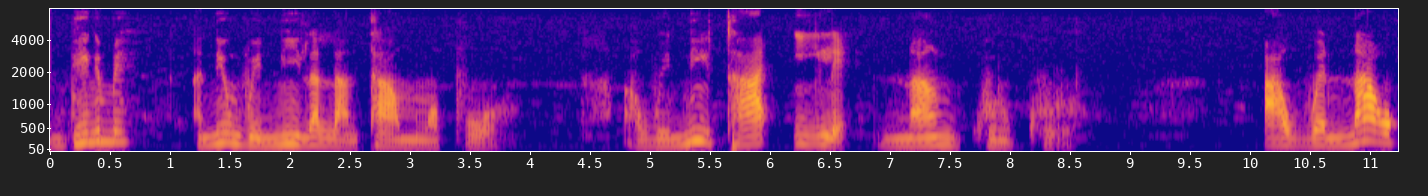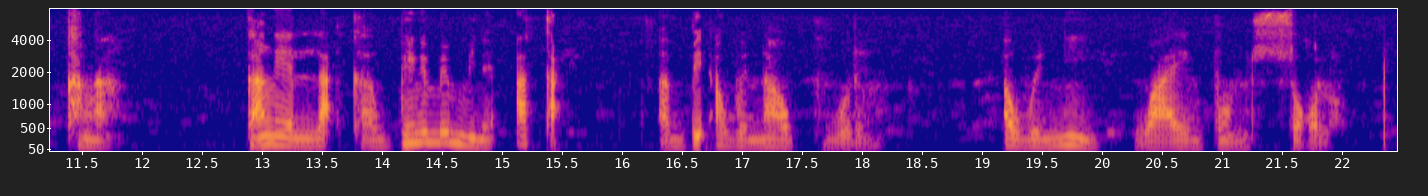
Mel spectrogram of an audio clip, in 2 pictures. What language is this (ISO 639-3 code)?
dga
